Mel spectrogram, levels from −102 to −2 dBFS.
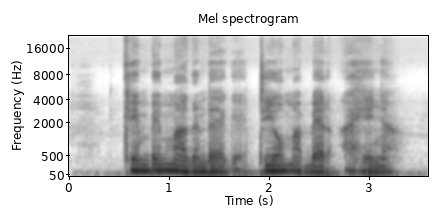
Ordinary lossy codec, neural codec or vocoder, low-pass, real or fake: none; vocoder, 44.1 kHz, 128 mel bands, Pupu-Vocoder; none; fake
